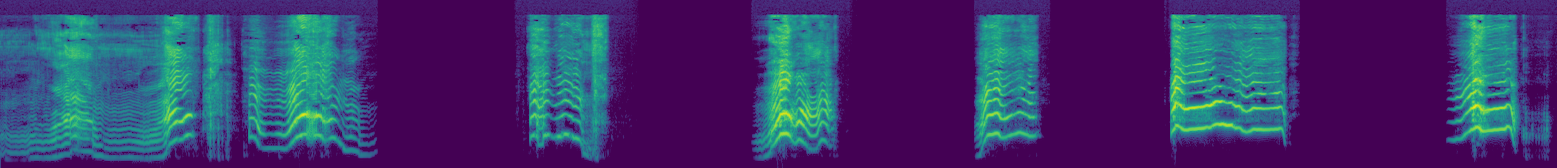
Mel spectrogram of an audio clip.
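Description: A pug gives short, high, nasal squeals in separate bursts, each rising and wavering slightly.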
